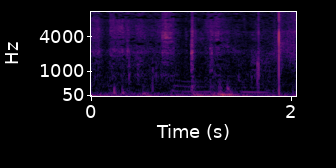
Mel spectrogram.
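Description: Low, steady rumble inside a car cabin with the engine running, under a few small knocks and one sharp click near the end.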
